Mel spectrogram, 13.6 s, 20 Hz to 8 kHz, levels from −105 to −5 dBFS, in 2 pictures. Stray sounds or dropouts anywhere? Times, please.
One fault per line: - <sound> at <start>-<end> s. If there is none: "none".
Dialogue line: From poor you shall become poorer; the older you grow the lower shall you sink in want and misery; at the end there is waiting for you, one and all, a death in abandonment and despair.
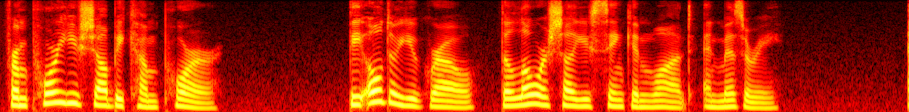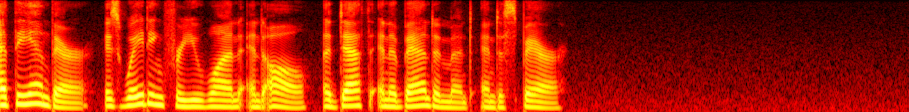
none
